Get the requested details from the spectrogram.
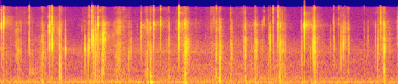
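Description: Fingertips and nails press, tap and crinkle the plastic blisters of a flat blister pack of white pills, plastic-fronted and foil-backed, held up in the hands. The result is a quick, uneven run of sharp, dry clicks and crinkles, almost entirely high and bright, with no low end and no ring after each touch.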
